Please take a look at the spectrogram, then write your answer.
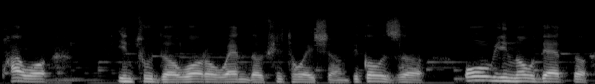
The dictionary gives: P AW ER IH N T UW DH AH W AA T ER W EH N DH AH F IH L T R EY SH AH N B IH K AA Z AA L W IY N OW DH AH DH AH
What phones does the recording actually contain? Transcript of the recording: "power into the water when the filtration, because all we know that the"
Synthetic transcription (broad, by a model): P AW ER IH N T UW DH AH W AA T ER W EH N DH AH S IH T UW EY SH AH N B IH K AA Z AA L W IY N OW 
